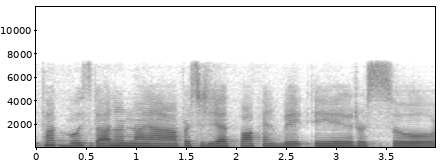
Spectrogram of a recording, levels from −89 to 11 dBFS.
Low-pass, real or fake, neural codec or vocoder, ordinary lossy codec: 7.2 kHz; fake; codec, 16 kHz, 0.5 kbps, FunCodec, trained on Chinese and English, 25 frames a second; MP3, 64 kbps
